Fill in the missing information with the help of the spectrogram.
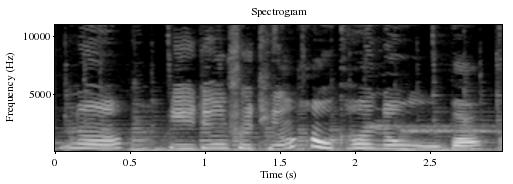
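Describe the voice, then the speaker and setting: A woman's voice: very high voice, lively intonation, unhurried, over music, voice pushed up. A woman voicing a curious, polite young girl in a children's storybook reading. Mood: timid. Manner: timid and polite.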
